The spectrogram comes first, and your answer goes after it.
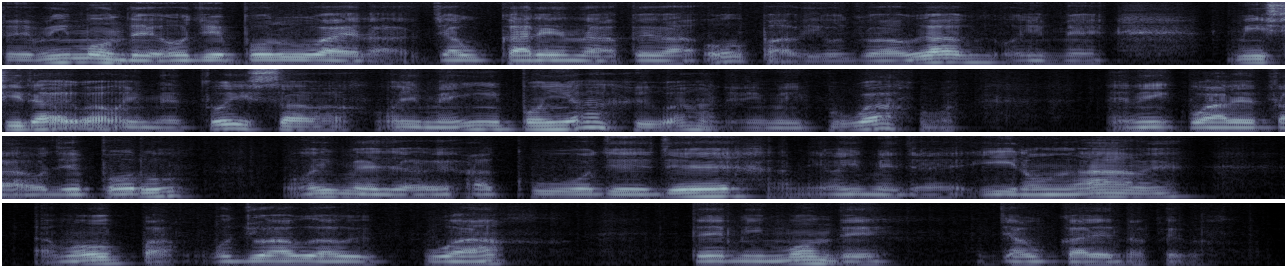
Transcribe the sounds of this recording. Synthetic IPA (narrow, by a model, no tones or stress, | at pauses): t̪emĩmõnd̪eod͡ʒe̞poɾuβae̞ɾa̰d͡ʒawkaɾẽnd̪apeβaʔopa̰ʋiod͡ʒoaβɨaβɨõj̃mẽ | mĩsiɾaɰβa̰õ̰j̃mẽ̞t̪ujsaβa̰õ̰ĩmẽĩpõjãhɨβa̰hanĩõj̃mẽĩpuwahuβa | ḛ̃nej̃kʷaɾe̞t̪aod͡ʒepoɾu | õj̃mẽ̞d͡ʒaehakuod͡ʒed͡ʒeha̰nḭ̃õj̃mẽd͡ʒaeiɾõamẽ | ã̰mõpaod͡ʒoaβɨaβɨk̚ua | t̪emĩmõnd̪e | d͡ʒawkaɾend̪apeka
